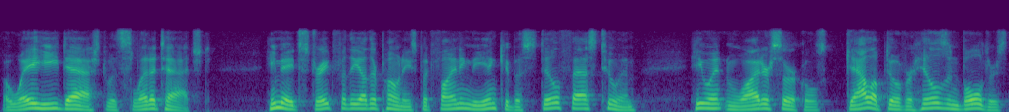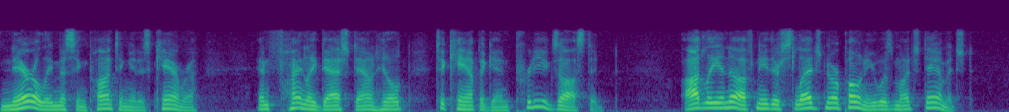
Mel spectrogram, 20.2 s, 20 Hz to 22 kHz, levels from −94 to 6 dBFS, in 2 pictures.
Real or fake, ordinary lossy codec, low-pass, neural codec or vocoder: real; Opus, 32 kbps; 7.2 kHz; none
